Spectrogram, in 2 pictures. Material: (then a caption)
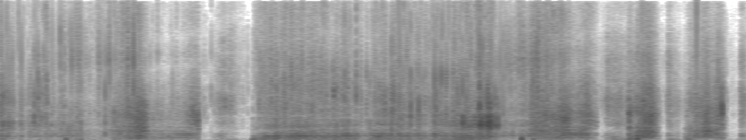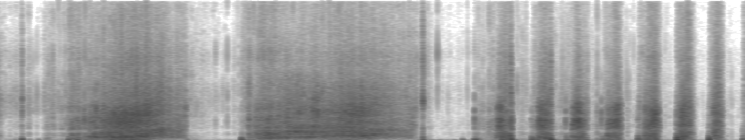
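Foam. A white rectangular foam sponge block, held in the fingertips, is pressed and rubbed on a silicone ear microphone. This makes close, crackly rustling and crinkling with soft scratchy swells and brief quiet gaps. The rubbing comes in an uneven rhythm and ends in a quicker run of short strokes.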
